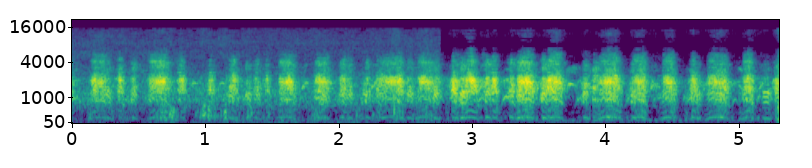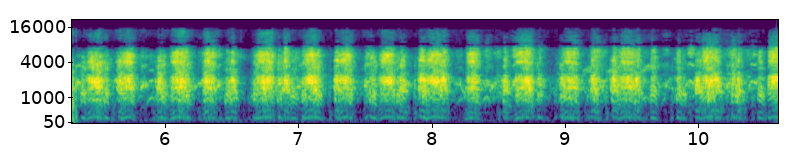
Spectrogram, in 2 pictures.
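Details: A flock of ducks quacking steadily, nasal calls coming quickly and growing louder and denser after about five seconds.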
